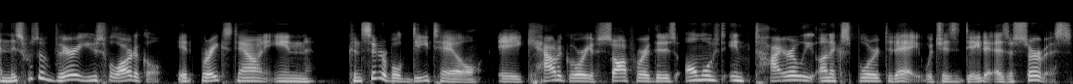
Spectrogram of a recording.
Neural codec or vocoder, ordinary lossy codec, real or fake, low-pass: codec, 16 kHz, 0.8 kbps, ZipCodec; Opus, 64 kbps; fake; 7.2 kHz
